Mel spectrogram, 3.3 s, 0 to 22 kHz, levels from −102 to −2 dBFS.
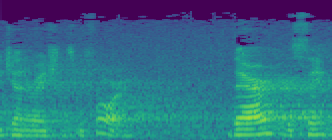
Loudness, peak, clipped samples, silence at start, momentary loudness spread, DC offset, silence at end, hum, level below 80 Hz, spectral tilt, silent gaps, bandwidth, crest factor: -26 LUFS; -8 dBFS; under 0.1%; 0 s; 20 LU; under 0.1%; 0 s; none; -58 dBFS; -5 dB/octave; none; 15 kHz; 20 dB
